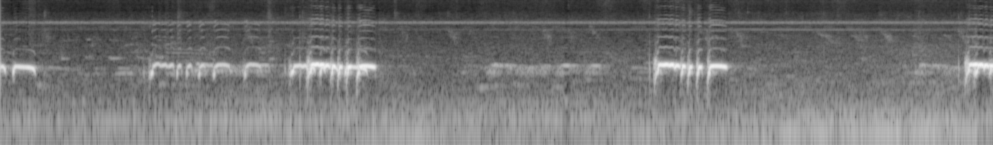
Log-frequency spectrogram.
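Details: Local zebra dove lure call used to stir rivals into singing. Loud, rattling coo bursts roughly every two and a half seconds, with softer clipped coo runs before and between them.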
